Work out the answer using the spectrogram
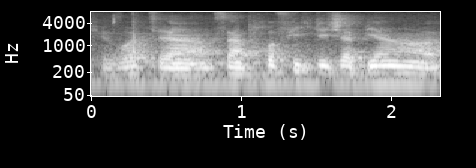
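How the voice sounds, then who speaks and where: A man's voice: low voice, level tone, moderate pace, roomy sound, far from the mic, slight background noise. A man on a jury asking a young candidate casual interview questions in a frank, teasing manner. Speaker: agency executive on a jury. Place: large concrete backstage room.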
